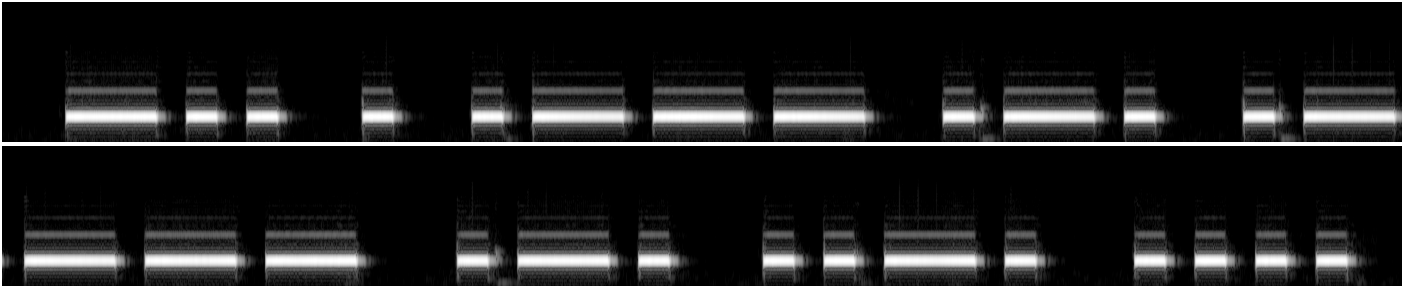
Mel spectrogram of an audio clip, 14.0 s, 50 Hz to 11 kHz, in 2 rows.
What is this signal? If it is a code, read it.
Morse code, heard as a keyed tone, about 8 wpm, 650 Hz. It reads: DE JR1RFH
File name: jh8cbh / 2022cw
